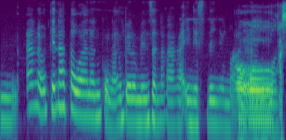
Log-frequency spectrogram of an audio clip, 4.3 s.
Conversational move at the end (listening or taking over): taking over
